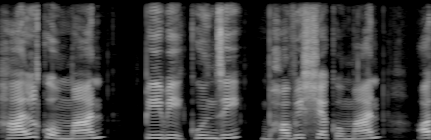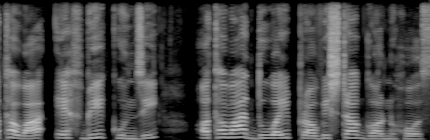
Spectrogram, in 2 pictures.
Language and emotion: Nepali, neutral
